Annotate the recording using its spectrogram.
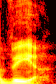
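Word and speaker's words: villa: the last part put in your notes the via v-i-l-l-a the town that is going to be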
